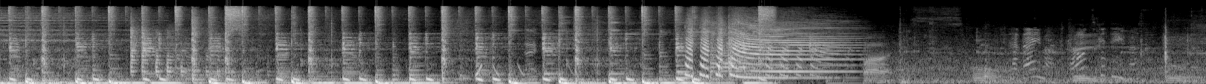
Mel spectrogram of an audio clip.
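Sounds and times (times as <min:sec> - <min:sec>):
dancehall riddim with drum beat: 0:00.0 - 0:08.1
air horn effect swooping up: 0:06.8 - 0:08.7.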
